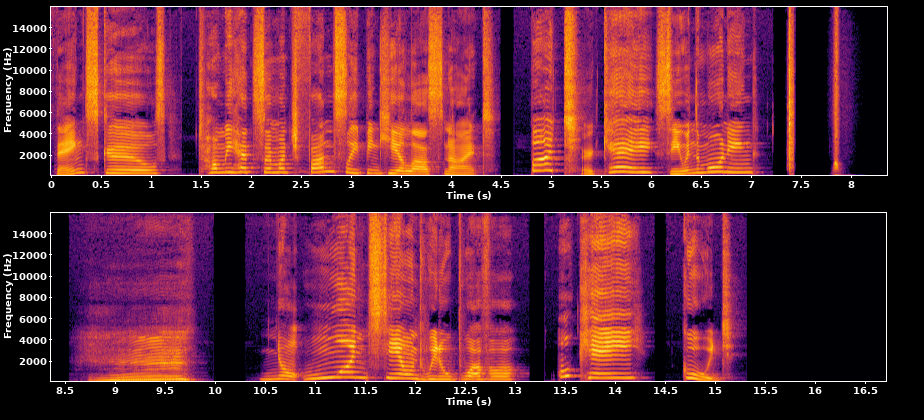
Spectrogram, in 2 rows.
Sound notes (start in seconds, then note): 7.4 click!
